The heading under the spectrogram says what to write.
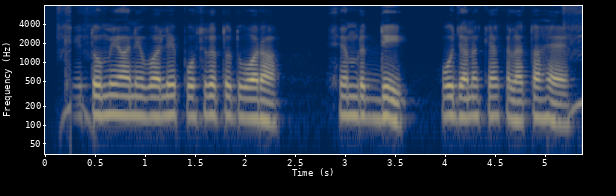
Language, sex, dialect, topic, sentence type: Hindi, male, Hindustani Malvi Khadi Boli, agriculture, question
